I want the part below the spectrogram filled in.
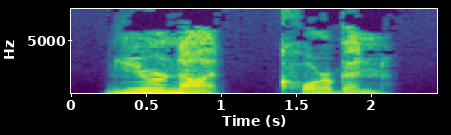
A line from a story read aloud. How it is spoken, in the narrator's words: he mutters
